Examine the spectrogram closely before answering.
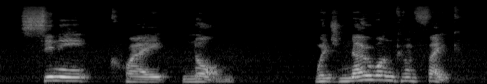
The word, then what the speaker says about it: sine qua non: And so pronunciation is like this. Sine qua non. Sine qua non.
